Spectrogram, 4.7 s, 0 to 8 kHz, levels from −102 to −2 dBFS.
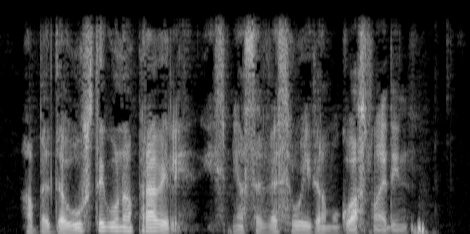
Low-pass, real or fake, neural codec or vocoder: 7.2 kHz; real; none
